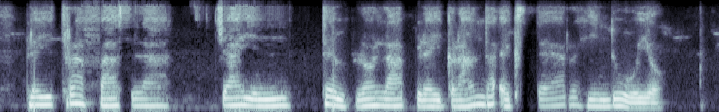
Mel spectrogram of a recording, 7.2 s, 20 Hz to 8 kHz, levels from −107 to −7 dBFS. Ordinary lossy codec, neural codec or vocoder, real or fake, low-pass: Opus, 16 kbps; none; real; 7.2 kHz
